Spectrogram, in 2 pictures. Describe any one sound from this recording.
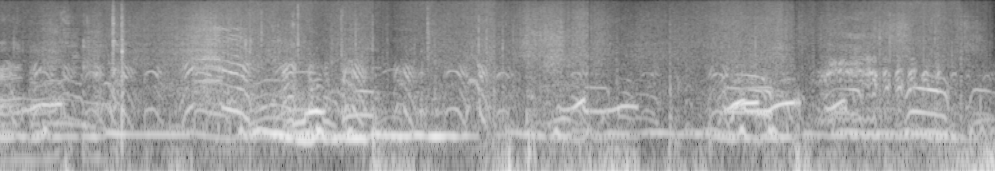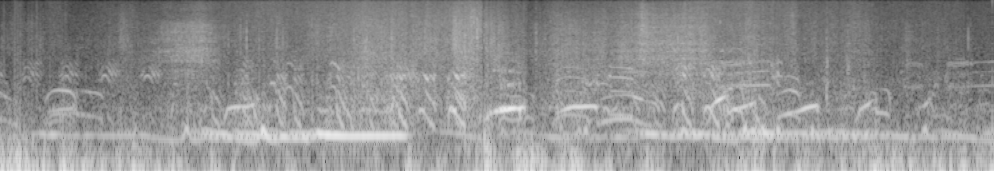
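Prairie chickens boom with a low, steady hooting drone.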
